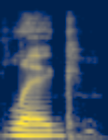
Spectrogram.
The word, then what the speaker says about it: Legge: How do you pronounce the last name? Legge.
